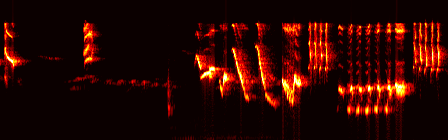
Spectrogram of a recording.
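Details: In the afternoon a white-rumped shama sings: isolated sharp notes and thin whistles, then a rush of downward-slurred whistles and fast buzzy rattling trills.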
